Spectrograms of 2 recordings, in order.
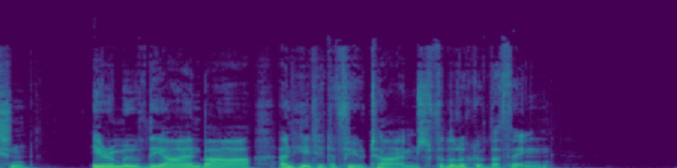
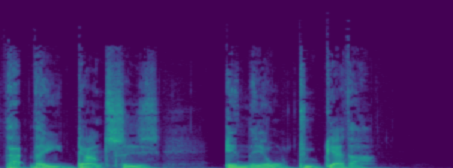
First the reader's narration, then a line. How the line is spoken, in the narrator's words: said Jason, lowering his voice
